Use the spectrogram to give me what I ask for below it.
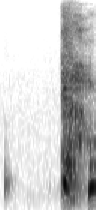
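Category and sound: human body sound, cough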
